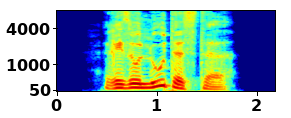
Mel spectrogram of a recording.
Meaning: inflection of resolut: 1. strong/mixed nominative/accusative feminine singular superlative degree 2. strong nominative/accusative plural superlative degree
- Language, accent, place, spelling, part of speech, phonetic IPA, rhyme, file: German, Germany, Berlin, resoluteste, adjective, [ʁezoˈluːtəstə], -uːtəstə, De-resoluteste.ogg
